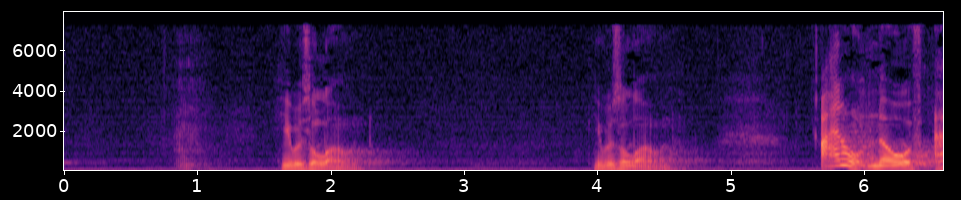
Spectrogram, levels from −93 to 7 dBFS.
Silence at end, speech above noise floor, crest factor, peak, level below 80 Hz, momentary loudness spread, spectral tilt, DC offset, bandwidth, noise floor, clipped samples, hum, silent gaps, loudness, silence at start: 0 s; 32 dB; 26 dB; -2 dBFS; -50 dBFS; 21 LU; -6.5 dB/octave; under 0.1%; 7.6 kHz; -57 dBFS; under 0.1%; none; none; -25 LUFS; 0.85 s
